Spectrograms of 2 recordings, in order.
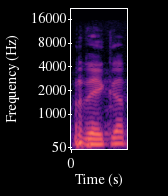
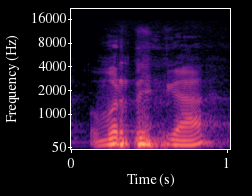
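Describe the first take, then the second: First: It is said as a forceful exclamation. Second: It is said with a questioning, unusual tune. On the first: It is a proud declaration of freedom. "bukan merdeka tanda pentung" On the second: It doubts whether there is really freedom. "Intonasinya nggak biasa kan"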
